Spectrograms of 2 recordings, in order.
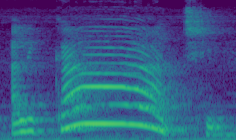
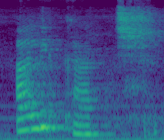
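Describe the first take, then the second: First: "Alicate" with a very long, high "ca"; stretched stressed syllable. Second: Said in the usual way. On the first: Shown as a demonstration. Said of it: "O K ficou bem comprido". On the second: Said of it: "Não tem acento".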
